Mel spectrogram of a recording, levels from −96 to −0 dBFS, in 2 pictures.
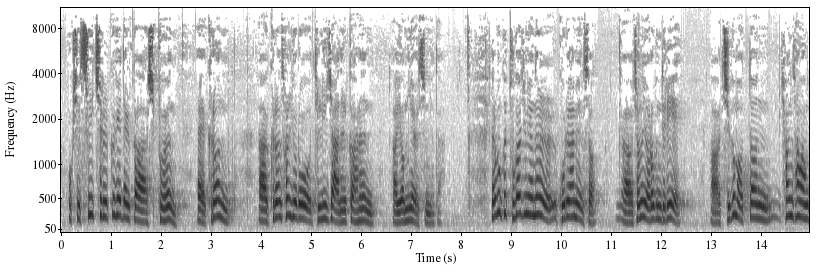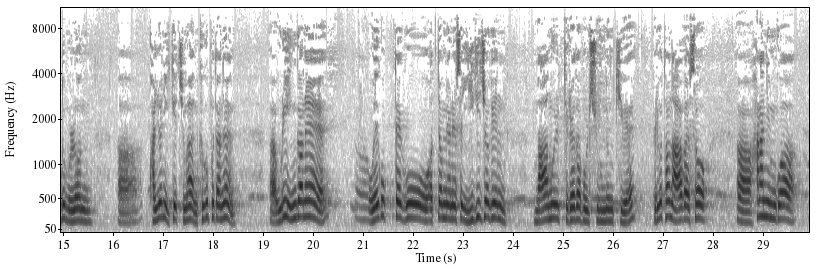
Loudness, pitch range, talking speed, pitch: -20 LUFS, 175-225 Hz, 235 characters per minute, 200 Hz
